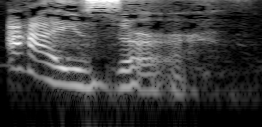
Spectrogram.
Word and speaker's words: Ezer: And the Hebrew word for help or helper is Ezer. It's spelled E-Z-E-R, but pronounced A-Y-Z-E-R.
